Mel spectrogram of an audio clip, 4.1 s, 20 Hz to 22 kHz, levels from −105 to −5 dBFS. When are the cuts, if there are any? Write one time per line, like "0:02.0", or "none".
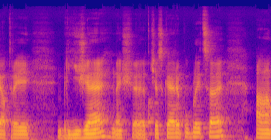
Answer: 0:02.2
